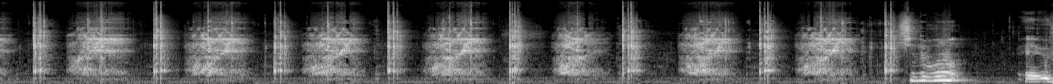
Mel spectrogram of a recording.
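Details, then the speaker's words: Adult man using a three-ball incentive spirometer to exercise his lungs, blowing to lift all three balls and feeling his abdominal muscles work: repeated forceful breaths with rattling clicks, each blow separated by a sharp intake. "bu gerçekten Ee nefes egzersizi denilen olay çok faydalı ve bunu üflediğinizde sonuna kadar üçünü de yukarı kaldırdığınızda karın kaslarınızın çalıştığını Ee hissediyorsunuz"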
